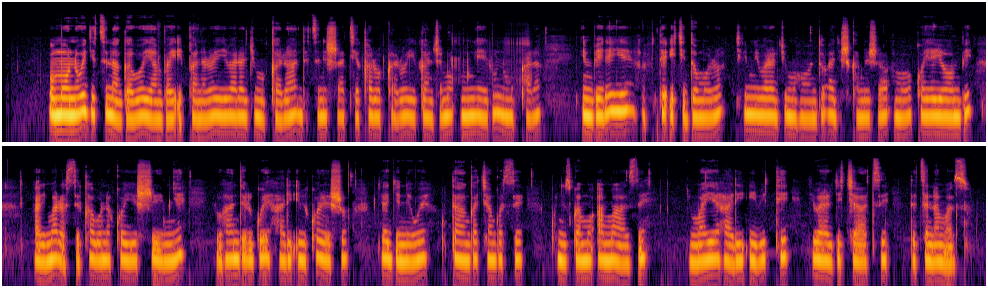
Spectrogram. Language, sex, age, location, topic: Kinyarwanda, female, 25-35, Kigali, health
